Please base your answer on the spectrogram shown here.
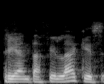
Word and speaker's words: Triantafyllakis: I don't care uh trianta fakis is the right way to pronounce it but please don't bother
